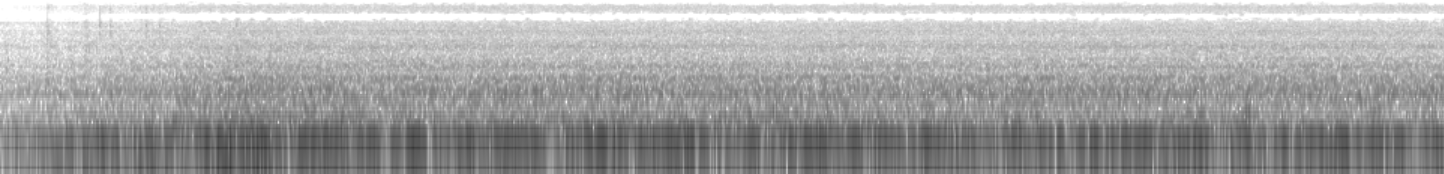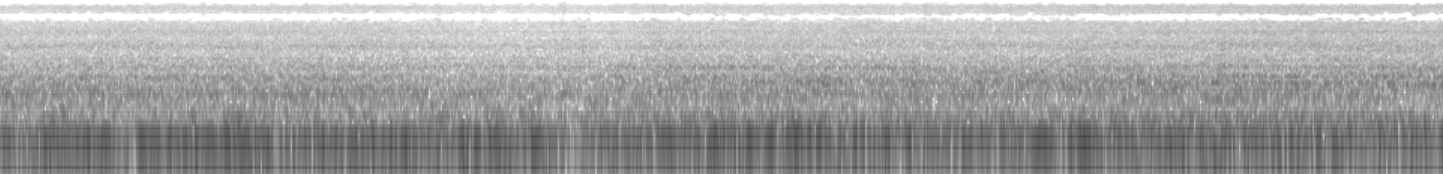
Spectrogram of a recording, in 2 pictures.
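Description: PKP Intercity compartment coach running at speed, heard from inside: a steady low rumble of wheels on the track. It grows louder just after the start and then holds even.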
